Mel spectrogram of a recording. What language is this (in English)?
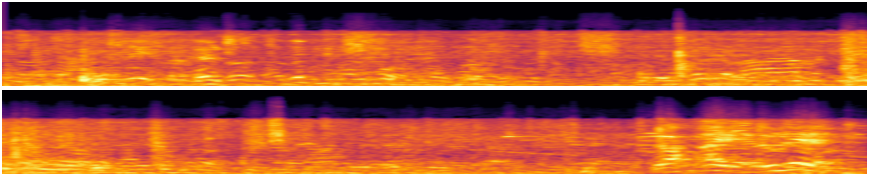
Arabic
